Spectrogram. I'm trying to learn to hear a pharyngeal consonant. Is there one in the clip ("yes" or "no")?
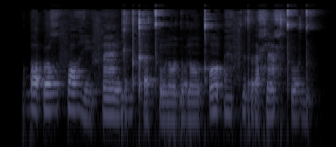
yes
